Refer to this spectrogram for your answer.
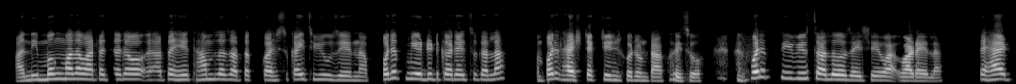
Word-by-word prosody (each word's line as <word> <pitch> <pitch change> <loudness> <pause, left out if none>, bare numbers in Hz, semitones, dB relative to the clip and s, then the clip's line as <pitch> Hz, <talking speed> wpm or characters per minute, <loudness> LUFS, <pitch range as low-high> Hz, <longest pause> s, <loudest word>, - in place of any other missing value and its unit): आणि 180 +6 -3
मग 240 +3 +1
मला 255 0 +4
वाटायचं 235 -1 0
अरे 240 - -3
हो, 240 - +4
आता 205 -1 -2
हे 220 0 -1
थांबलच 230 +2 -3
आता 220 0 0
काही 210 -2 +1
काहीच 235 +1 -1
व्ह्यूज 225 -3 -7
येईना. 190 -2 -4
परत 245 +5 +3
मी 260 -1 +1
एडिट 245 0 0
करायचो 230 -1 0
त्याला, 230 +3 +1 0.4
परत 245 +1 +3
# 210 +1 +4
चेंज 210 -3 -1
करून 190 -2 -3
टाकायचो. 170 -1 -2 0.5
परत 305 +3 +8
ते 290 -2 -3
व्ह्ज 270 0 -2
चालू 235 -3 +5
होऊन 225 -1 +4
जायचे 200 -1 -4
वा 185 -1 +1
वाढायला. 170 -3 +2 0.4
तर - - +2
ह्या 230 +3 +7
225 Hz, 200 wpm, -22 LUFS, 200-240 Hz, 0.5 s, परत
